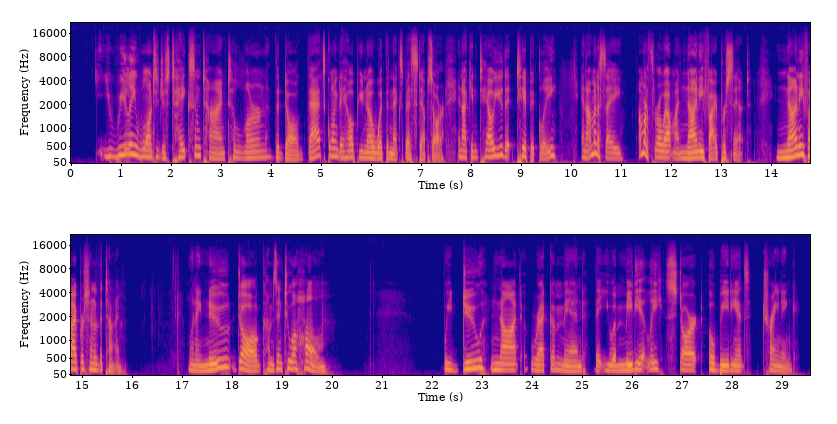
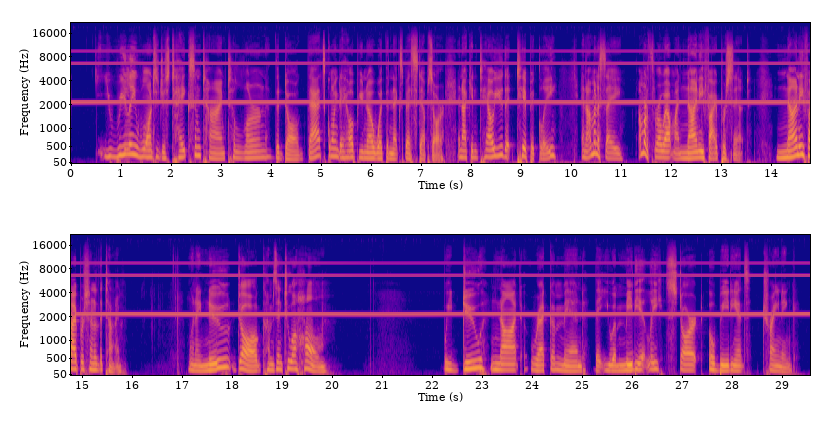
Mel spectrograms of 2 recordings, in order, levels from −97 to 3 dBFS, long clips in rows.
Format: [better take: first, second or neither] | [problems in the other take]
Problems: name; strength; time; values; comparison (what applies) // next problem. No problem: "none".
first | high-pitched whine; loud; throughout; 2 kHz, 10 dB below the speech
